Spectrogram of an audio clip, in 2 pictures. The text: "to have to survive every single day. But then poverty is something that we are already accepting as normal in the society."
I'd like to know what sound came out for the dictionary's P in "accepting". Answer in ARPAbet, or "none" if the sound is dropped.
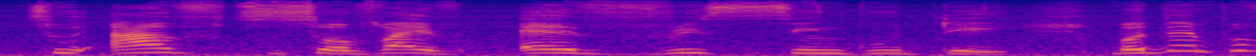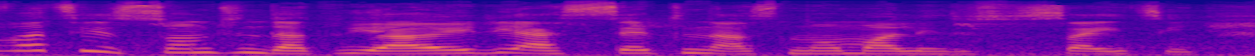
none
